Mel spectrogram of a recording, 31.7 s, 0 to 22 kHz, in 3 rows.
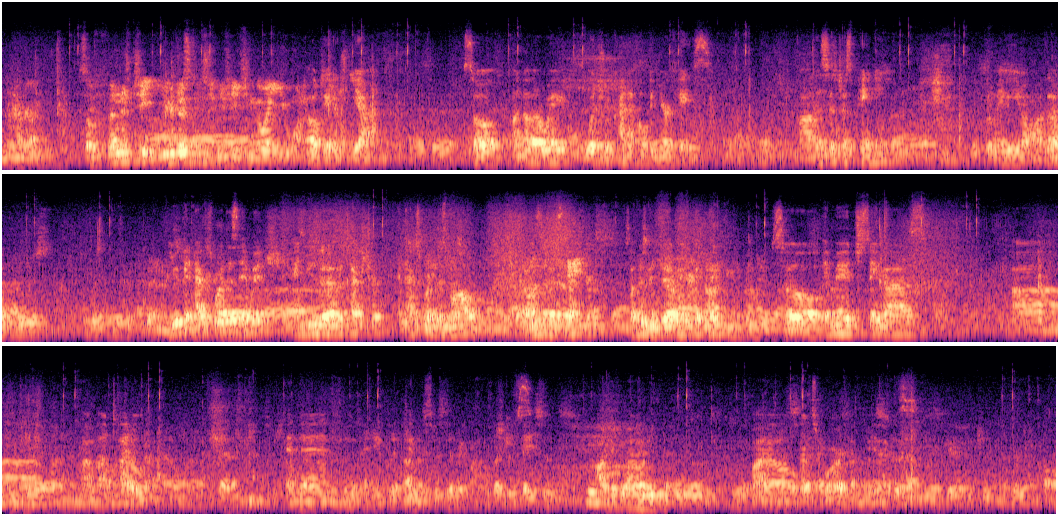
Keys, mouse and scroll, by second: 1.9 middle click, 2.4 scroll down 1, 3.2 middle click, 4.3 Tab, 5.2 shift+middle click, 5.2 Tab, 6.4 Tab, 10.7 middle click, 10.8 Tab, 11.0 Tab, 12.0 middle click, 23.7 middle click, 23.8 Tab.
